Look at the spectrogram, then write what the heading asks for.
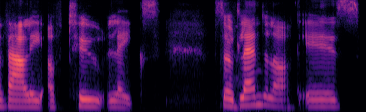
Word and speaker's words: Glendalough: which means the valley of Two Lakes so glendalach is it's a couple of miles from where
